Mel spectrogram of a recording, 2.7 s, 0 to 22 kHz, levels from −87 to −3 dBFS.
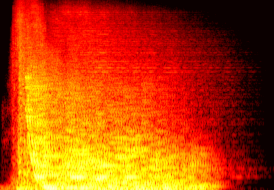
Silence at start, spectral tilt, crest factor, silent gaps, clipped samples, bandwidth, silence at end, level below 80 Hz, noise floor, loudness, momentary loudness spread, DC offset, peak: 0.1 s; -5.5 dB/octave; 14 dB; none; under 0.1%; over 20 kHz; 0.55 s; -20 dBFS; -55 dBFS; -14 LUFS; 14 LU; under 0.1%; 0 dBFS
